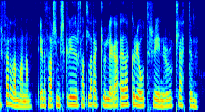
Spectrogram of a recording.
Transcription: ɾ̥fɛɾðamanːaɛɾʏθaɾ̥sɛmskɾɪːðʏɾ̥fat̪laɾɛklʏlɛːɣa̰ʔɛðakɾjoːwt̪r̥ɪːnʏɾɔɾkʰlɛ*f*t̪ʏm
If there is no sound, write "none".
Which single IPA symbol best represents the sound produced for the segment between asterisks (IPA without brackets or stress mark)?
h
